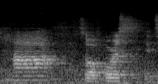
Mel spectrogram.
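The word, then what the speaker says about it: 蝦: And xia in Cantonese especially, it sounds like the word to laugh. Xia in Cantonese is ha, so of course it sounds like people laughing, ha ha ha ha ha, right?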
